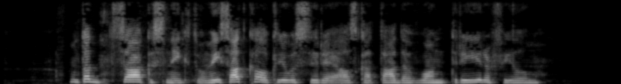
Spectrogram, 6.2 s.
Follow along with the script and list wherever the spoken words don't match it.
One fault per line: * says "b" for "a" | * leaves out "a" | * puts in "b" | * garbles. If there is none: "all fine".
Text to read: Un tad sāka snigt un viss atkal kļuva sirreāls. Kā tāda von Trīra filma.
all fine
